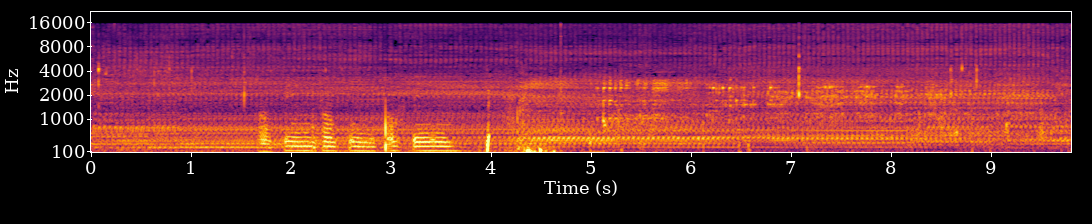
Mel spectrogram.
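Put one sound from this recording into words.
Liquid gurgles as it pours from a plastic bottle.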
